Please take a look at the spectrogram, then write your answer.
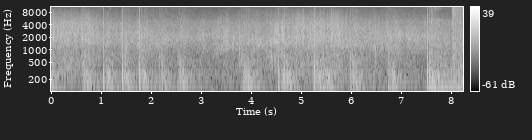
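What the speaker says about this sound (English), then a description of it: "I think that was bloody radar gunfire that shot that" Radar-guided naval guns fire in Sea Power, a 1990s carrier group battle, with rhythmic heavy booms about every half second to second over a constant roaring background.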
